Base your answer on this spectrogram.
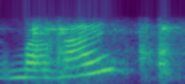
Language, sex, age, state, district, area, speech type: Bodo, female, 18-30, Assam, Udalguri, rural, conversation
